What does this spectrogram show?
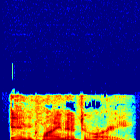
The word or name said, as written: inclinatory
